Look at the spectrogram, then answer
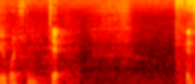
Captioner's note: sigh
